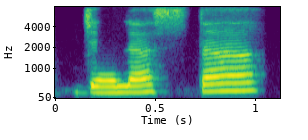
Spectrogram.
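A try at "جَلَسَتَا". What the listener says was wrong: Remember that the female version is jalasata. So all the letters by fatah.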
